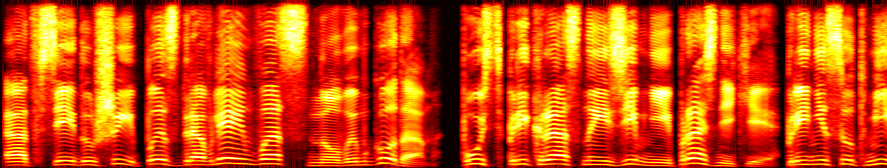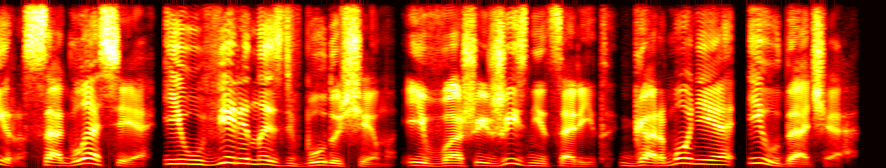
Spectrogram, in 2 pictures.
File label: male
